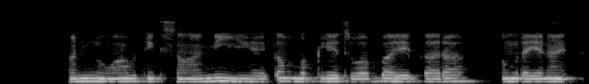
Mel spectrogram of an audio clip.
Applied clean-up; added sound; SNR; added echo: neural mask model DeepFilterNet 3.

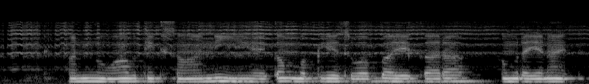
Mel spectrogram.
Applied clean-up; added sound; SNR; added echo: none; Screech; 19 dB; none.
